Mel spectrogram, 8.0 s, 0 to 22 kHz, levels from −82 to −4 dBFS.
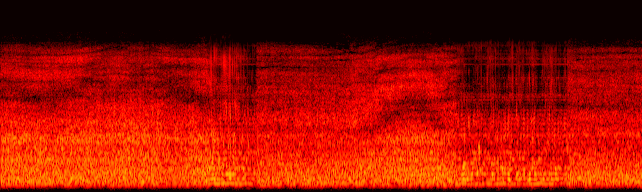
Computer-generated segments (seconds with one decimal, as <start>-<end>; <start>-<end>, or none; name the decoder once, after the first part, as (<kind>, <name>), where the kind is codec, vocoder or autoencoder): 2.6-3.2 (vocoder, BigVGAN v2); 5.7-7.1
